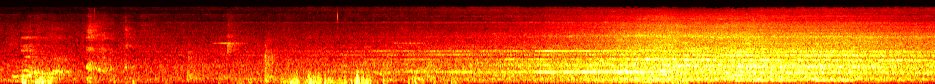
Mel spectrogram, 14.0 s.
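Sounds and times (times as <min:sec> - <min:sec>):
train rumble with whining tones: 0:04.2 - 0:14.0.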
